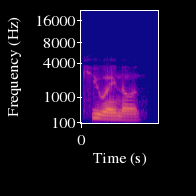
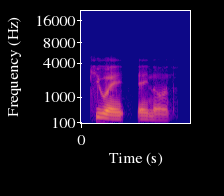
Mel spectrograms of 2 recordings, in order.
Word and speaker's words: QAnon: People pronounce it QAnon. QAnon.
